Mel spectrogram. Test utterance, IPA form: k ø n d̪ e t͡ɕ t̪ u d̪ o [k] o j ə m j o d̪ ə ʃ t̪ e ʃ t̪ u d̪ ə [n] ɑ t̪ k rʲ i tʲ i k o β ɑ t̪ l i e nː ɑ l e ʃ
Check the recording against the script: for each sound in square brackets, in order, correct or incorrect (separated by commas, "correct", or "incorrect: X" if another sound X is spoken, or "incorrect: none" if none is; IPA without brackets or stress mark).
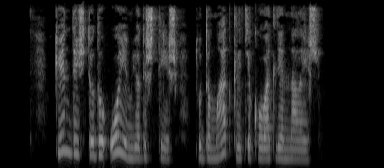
incorrect: ʔ, incorrect: m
